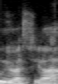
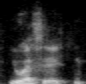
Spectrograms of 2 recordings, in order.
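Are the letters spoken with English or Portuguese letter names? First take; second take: Portuguese; English. First: The letters are spoken with Portuguese letter names. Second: The letters are spoken with English letter names. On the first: This is how it is said in Brazil. "No Brasil" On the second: This is how it is said in the United States. "aqui nos Estados Unidos"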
